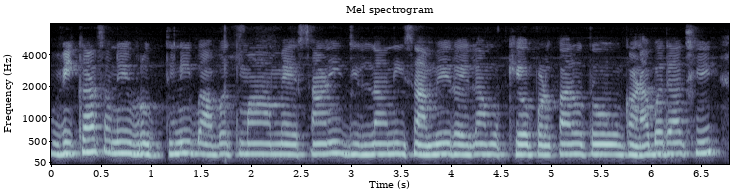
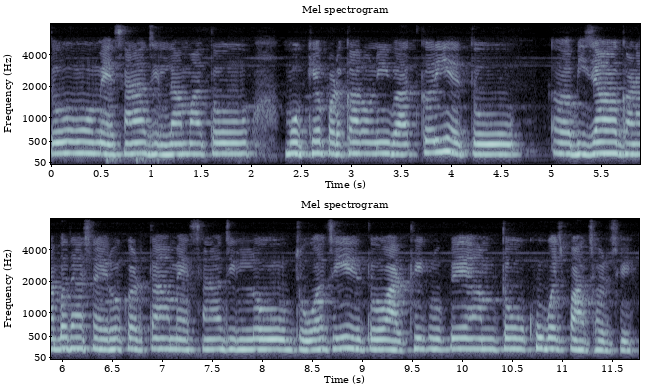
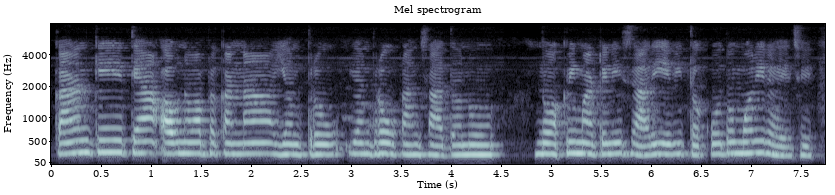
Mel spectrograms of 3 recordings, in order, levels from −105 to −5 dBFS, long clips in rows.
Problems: background sounds at intervals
